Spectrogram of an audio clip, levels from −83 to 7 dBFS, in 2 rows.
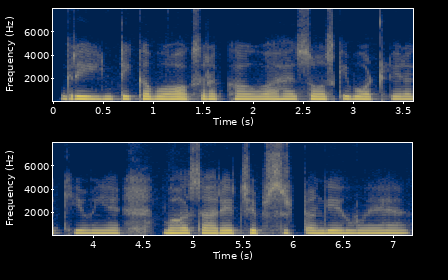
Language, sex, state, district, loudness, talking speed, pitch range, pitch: Hindi, female, Madhya Pradesh, Bhopal, -16 LUFS, 165 wpm, 215-220 Hz, 220 Hz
